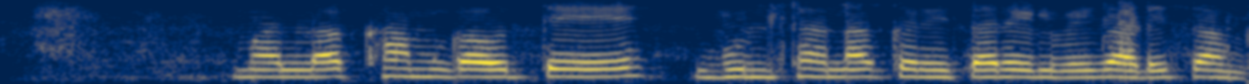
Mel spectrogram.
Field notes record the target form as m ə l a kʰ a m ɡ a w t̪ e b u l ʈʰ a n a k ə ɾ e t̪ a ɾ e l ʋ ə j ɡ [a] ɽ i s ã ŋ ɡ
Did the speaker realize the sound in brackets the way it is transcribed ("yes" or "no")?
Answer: yes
